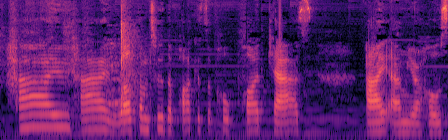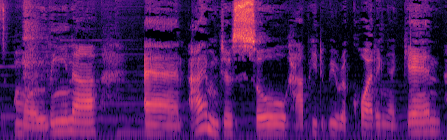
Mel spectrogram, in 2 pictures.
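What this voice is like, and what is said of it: Raspy, dry, hoarse voice. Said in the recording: “my voice sounds a little raspy, dry, and hoarse, ... that's because I am recovering from this cough and cold”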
